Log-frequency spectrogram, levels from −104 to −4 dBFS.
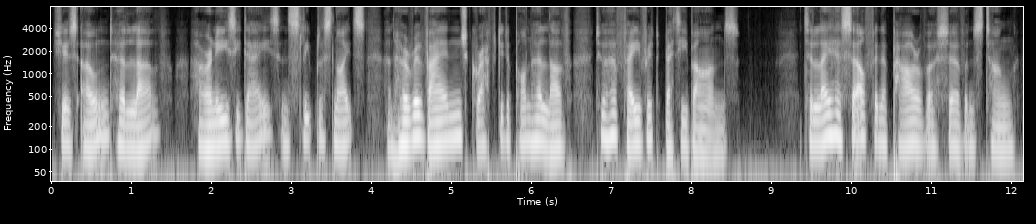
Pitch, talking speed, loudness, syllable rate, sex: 115 Hz, 160 wpm, -20 LUFS, 4.8 syllables/s, male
